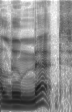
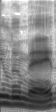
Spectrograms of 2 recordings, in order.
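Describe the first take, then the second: First: Lumet said loo-MET, final T clearly sounded. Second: Lumet said loo-MAY, final T dropped; Lumet without the T. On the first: Shown as a demonstration. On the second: Real, not acted. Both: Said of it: "he does pronounce the T".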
